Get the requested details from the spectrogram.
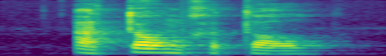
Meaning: an atomic number, an element's number of protons and hence position in the periodic table
- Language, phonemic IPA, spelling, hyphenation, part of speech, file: Dutch, /aːˈtoːm.ɣəˌtɑl/, atoomgetal, atoom‧ge‧tal, noun, Nl-atoomgetal.ogg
